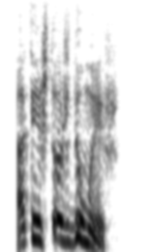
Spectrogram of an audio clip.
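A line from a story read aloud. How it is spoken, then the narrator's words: Squeaky trembling voice. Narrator (Russian): Вдруг пескливым дрожащим голосом заговорил востроносенький солдат, которого называли Ворона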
